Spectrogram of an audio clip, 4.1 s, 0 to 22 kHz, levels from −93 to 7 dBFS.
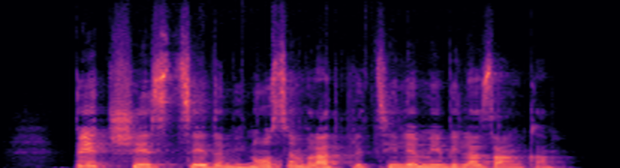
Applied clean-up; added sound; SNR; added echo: neural mask model Resemble Enhance denoiser.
